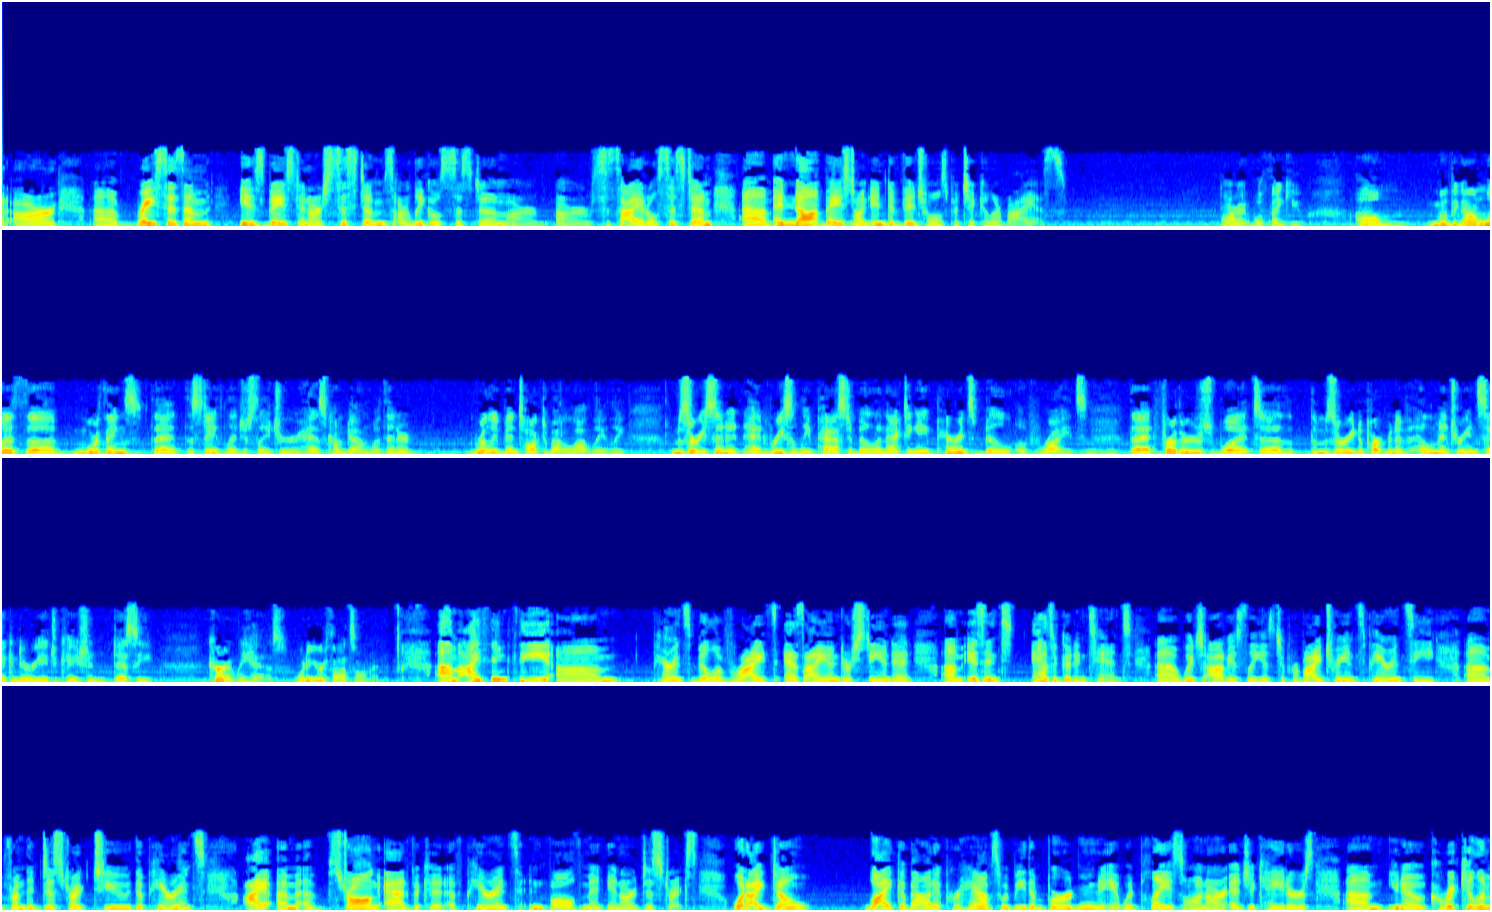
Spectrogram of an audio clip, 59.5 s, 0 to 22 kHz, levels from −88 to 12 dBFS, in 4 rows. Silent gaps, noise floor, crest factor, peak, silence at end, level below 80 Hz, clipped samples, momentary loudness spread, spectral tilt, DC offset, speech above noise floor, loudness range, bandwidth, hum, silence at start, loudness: none; -50 dBFS; 20 dB; -4 dBFS; 0 s; -52 dBFS; under 0.1%; 13 LU; -5.5 dB/octave; under 0.1%; 25 dB; 6 LU; 8 kHz; none; 0 s; -25 LUFS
